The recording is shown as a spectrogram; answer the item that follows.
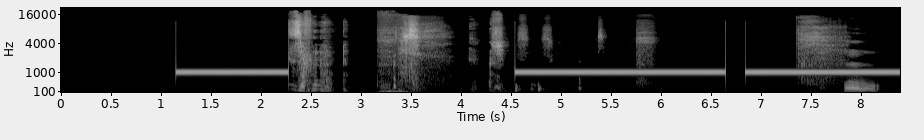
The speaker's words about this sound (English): We'll have to do a beep a lot here.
